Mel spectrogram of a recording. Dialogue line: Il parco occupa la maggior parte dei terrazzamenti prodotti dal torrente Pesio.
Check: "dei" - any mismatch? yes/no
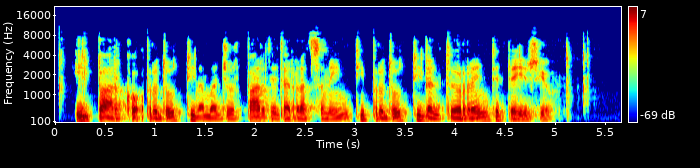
yes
